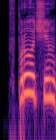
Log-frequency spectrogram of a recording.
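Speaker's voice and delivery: high, dismissive sphinx aside; bored, scornful sphinx. A narrator's reading. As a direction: toss it off with lofty scorn. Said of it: "скучающий и даже пренебрежительный голос". (скучающее «Впрочем» сфинкса)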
